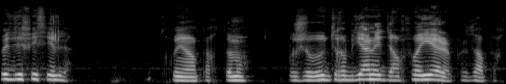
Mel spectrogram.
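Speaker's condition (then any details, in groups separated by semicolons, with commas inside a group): Down syndrome; trisomy 21, 47 chromosomes instead of 46; adult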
